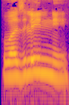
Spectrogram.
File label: wazlin erg, archi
